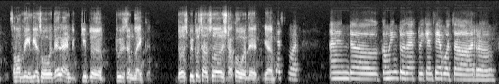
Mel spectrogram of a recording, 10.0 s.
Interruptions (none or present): none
